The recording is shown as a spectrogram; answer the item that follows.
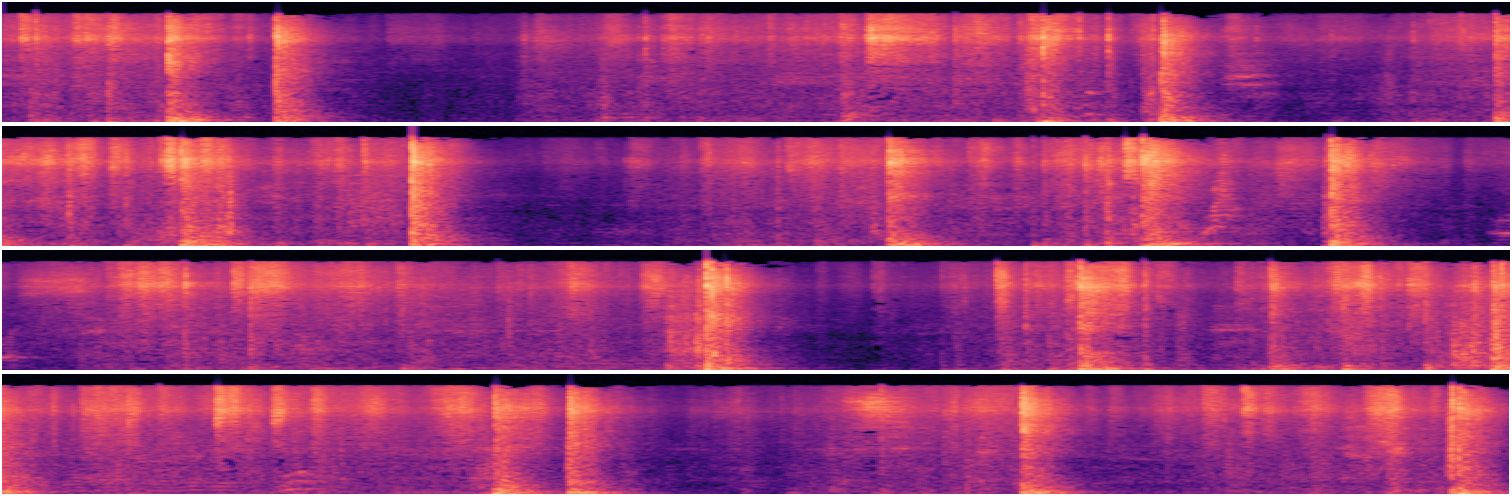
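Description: Bodies slamming onto tatami mats as partners are thrown and break their falls, about ten heavy thuds a few seconds apart.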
